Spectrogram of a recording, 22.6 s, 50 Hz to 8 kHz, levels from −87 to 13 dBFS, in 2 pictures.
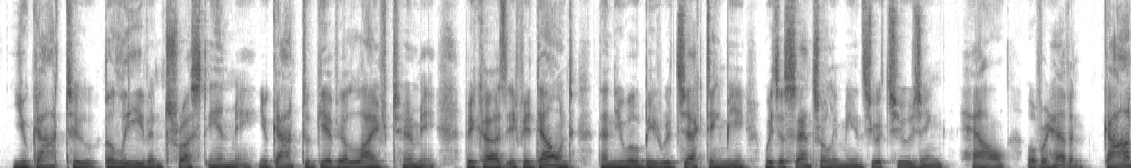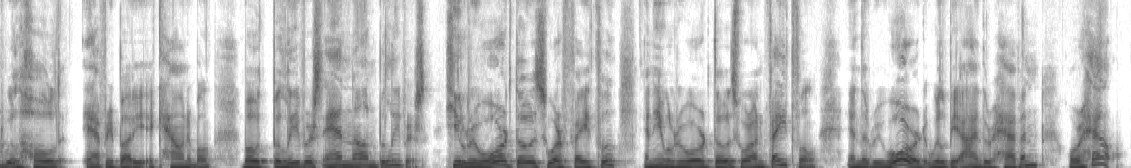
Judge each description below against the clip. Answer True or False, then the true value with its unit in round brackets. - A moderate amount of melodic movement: True (3.9 semitones)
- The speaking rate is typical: True (175 wpm)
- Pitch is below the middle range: False (145 Hz)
